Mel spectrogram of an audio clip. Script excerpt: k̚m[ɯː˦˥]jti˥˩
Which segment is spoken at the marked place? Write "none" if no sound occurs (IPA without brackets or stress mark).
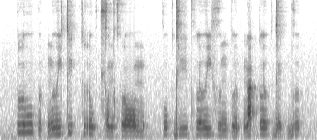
ɯː˦˥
